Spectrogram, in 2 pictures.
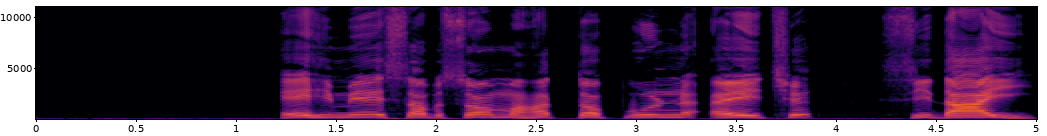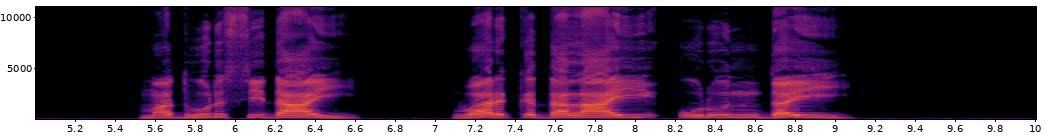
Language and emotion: Maithili, neutral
